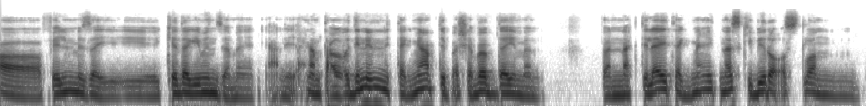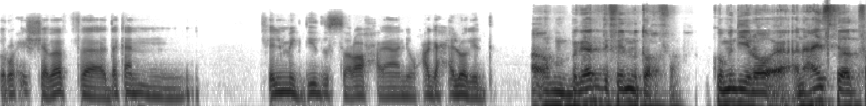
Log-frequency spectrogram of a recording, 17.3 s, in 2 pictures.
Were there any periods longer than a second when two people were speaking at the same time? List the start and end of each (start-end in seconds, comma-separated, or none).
none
